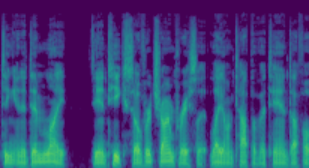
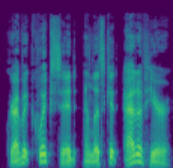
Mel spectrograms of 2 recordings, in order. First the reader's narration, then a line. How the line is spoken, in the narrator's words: Emma groaned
